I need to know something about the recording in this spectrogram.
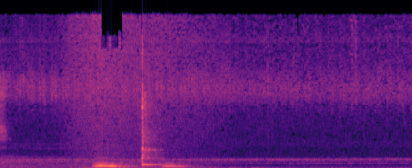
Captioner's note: owl hoots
